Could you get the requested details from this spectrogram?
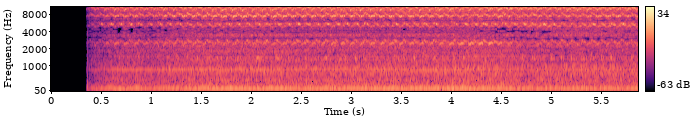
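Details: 5.7 Hemi engine running with a constant, shrill, warbling high-pitched squeal over a steady low engine hum that never lets up; source unclear.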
